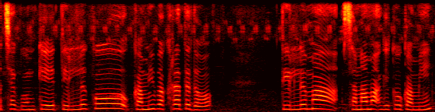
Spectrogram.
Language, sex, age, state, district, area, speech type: Santali, female, 18-30, West Bengal, Paschim Bardhaman, urban, spontaneous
